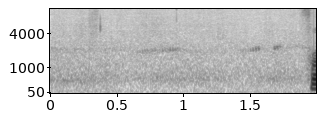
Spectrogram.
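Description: Very faint background of a low hiss with a few soft, short high chirps from night-calling animals.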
